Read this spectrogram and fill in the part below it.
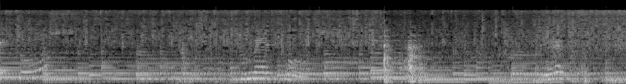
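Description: Ampalaya stir-fried with mixed vegetables, onion and tomato in a pan gives a steady close sizzle with clinks and scrapes of stirring, and background music or voices are faintly present.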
